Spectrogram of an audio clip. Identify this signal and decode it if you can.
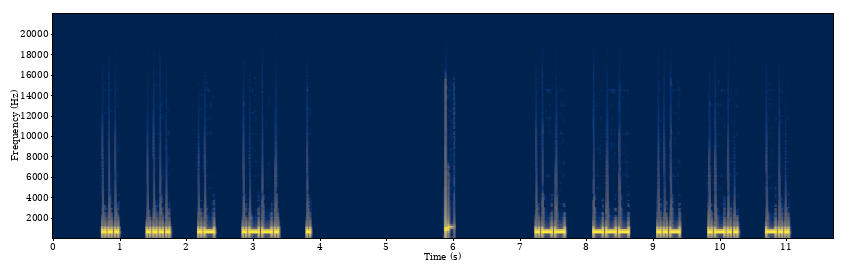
Morse code, heard as a keyed tone, about 25 wpm, spaced as for 14 wpm, 690 Hz. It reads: SHAPE WOULD
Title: 3x Character Spacing - Top 500 Words - 25wpm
